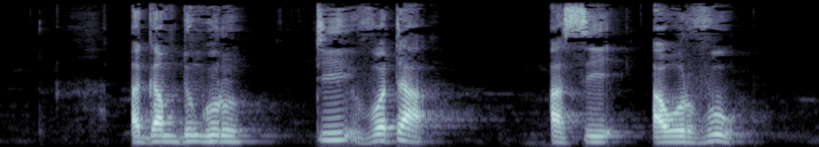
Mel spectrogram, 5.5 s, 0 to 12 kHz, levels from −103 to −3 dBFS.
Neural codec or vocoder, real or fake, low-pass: none; real; 10.8 kHz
